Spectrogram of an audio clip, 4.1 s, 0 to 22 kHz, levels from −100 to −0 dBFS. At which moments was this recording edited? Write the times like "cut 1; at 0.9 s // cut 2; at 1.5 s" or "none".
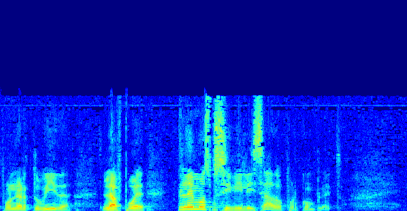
cut 1; at 1.2 s // cut 2; at 1.8 s // cut 3; at 2.1 s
